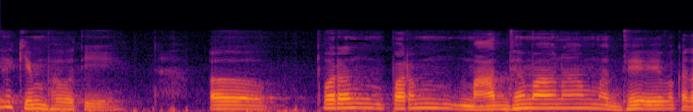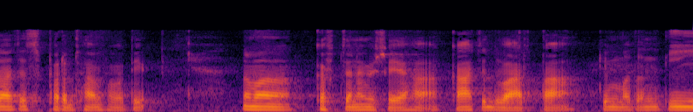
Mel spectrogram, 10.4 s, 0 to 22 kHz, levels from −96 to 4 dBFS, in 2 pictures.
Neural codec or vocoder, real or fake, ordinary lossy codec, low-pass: vocoder, 44.1 kHz, 128 mel bands every 256 samples, BigVGAN v2; fake; MP3, 48 kbps; 7.2 kHz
